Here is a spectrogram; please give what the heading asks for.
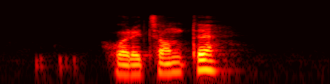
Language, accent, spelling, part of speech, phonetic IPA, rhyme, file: German, Austria, Horizonte, noun, [hoʁiˈt͡sɔntə], -ɔntə, De-at-Horizonte.ogg
- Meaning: nominative/accusative/genitive plural of Horizont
